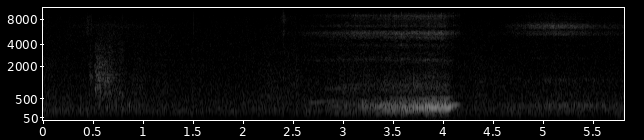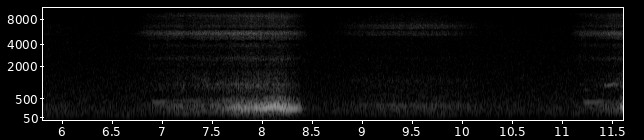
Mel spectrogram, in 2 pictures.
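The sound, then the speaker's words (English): A woman snoring at night in a back room at home: two long, rasping inhaled snores, the second louder, with quieter breaths between, all faint over a steady background hiss. “I'm just gonna take you into the back room here and let you hear my wife snoring.”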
